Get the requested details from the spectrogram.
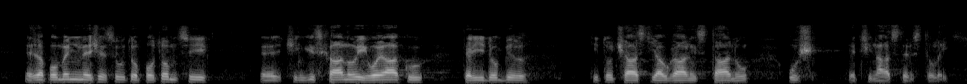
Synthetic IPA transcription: nɛzapo̞mɛɲmɛʒɛso̞wt̪o̞po̞t̪o̞mt͡sɪ | t͡ʃɪŋɡɪstaːno̞viːɣvo̞jaːkuːk | kt̪ɛɾiːdo̞bɪl | t̪ɪt̪o̞t͡ʃaːscɪavɡaːnɪst̪aːnu | uʃ | vɛt̪r̝̥ɪnaːt͡st̪ɛːmst̪o̞lɛ̰ci̥ː

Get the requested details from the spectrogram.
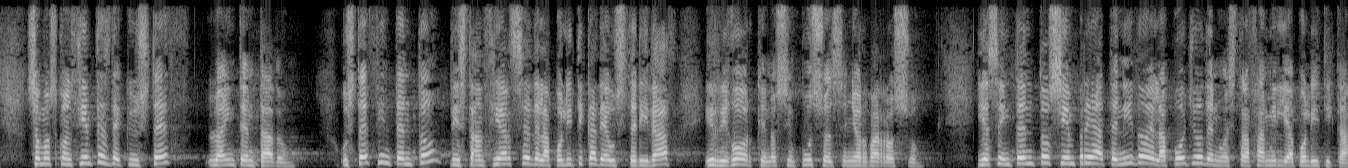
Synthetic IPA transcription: so̞mo̞sko̞nsθje̞nt̪e̞zðe̞keust̪e̞ð | loaint̪e̞nt̪aðo̞ | ust̪e̞θint̪e̞nt̪o̞ðist̪anθjaɾse̞ðe̞lapo̞lit̪ikaðeawst̪e̞ɾiðaðiriɣ̞o̞ɾke̞no̞simpuso̞e̞lse̞ɲo̞ɾβaro̞so̞ | ie̞se̞int̪e̞nt̪o̞sje̞mpɾe̞at̪e̞niðo̞elapo̞ʝo̞ðe̞nwe̞st̪ɾafamiljapo̞lit̪ika

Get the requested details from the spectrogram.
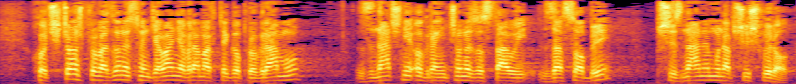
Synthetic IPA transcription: xɔt͡ɕft͡ɕɔ̃ʂpɾɔvad̪zɔnɛsɔ̃w̃d͡ʑawaɲavɾamaxt̪ɛɡɔpɾɔɡɾamu | znat͡ʂɲɛʔɔɡɾaɲit͡ʂɔnɛzɔst̪awɘzasɔbɘ | pʂɘznanɛmunapʂɘʂwɘɾɔ̰k

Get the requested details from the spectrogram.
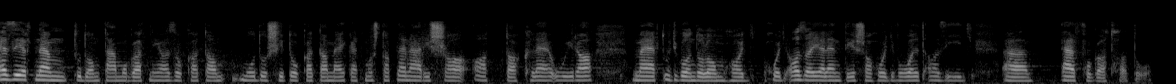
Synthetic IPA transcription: ɛzeːrt̪nɛmt̪ud̪o̞mt̪aːmo̞ɡɒt̪niɒzo̞kɒt̪ɒmoːd̪o̞ʃiːt̪oːkɒt̪ɒmɛjɛkɛt̪mo̞ʃt̪ɒplɛnaːɾiʃɒɒt̪ːɒklɛuːjrɒmɛrt̪uːɟɡo̞nd̪o̞lo̞mɦo̞ɟho̞ɟɒzɒjɛlɛnt̪eːʃɒɦo̞ɟʋo̞lt̪ɒziːɟ | ɛlfo̞ɡɒt̪hɒ̰t̪o̰ː

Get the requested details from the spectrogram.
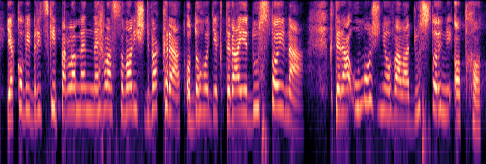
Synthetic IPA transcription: jakobɪbɾɪt͡skiːpaɾlamɛnt̪nɛɦlasovaljɪʒdvakɾaːt̪ʔodoɦoɟɛkt̪ɛɾaːjɛduːst̪ojnaːkt̪ɛɾaːʔumoʒɲovaladuːst̪ojniːʔot̪xot̪

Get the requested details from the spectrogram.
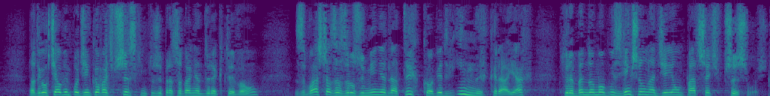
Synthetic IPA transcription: d̪̥lat̪ɛɡɔxt͡ɕawbɘmpɔd͡ʑɛŋkɔvat͡ɕfʂɘst̪kʲimk̚t̪uʐɘpɾat̪sɔvalʲinad̪ːɘɾɛkt̪ɘvɔ̃w̃ | zvwaʂt͡ʂazazɾɔzumʲjeɲɛd̪lat̪ɘxkɔbʲjɛd̪vinːɘxkɾajax | kt̪uɾɛbɛnd̪ɔ̃w̃mɔɡwɘzvʲɛŋkʂɔ̃w̃nad͡ʑejɔ̃w̃patʂɛt͡ɕfpʂɘʂwɔ̰ɕt͡ɕ

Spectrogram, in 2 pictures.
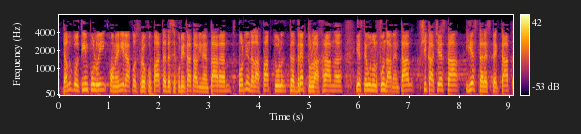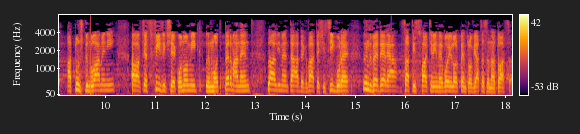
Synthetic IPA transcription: d̪ealuŋɡult̪impulujo̞me̞niɾeaːfo̞st̪̚pɾe̞okupat̪əd̪e̞se̞kuɾit̪at̪ealime̞nt̪aɾəpornind̪elafap̚t̪ulkəd̪ɾe̞p̚t̪ulːaxɾanəje̞st̪e̞unulfund̪ame̞nt̪alʃikəat͡ʃe̞st̪aje̞st̪e̞ɾe̞spe̞k̚t̪at̪at̪unt͡ʃʲkɨnd̪oame̞ni | awak̚t͡ʃe̞sfizikʃie̞ko̞no̞mikɨnmo̞d̪pe̞rmane̞nt̪laːlime̞nt̪ead̪e̞kvat̪e̞ʃisiɡuɾe̞ | ɨnve̞d̪e̞ɾeasat̪isfat͡ʃe̞ɾijne̞vo̞ilo̞rpe̞nt̪ɾuovjat̪səsənət̪oasə̰

